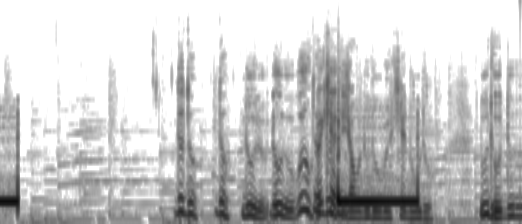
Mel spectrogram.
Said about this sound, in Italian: E felice sia, andiamo a chiamarlo.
